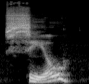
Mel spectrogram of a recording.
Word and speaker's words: SEAL: We have Kim Price, who is Manager of Social Emotional Academic Learning, and that's an acronym that is pronounced SEAL, at Denver Public Schools.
